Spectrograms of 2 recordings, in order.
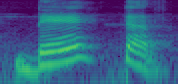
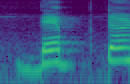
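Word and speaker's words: debtor: अब डेटर में ये जो बी है ना, वो साइलेंट होता है। डेटर, डेप्टर नहीं होता।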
